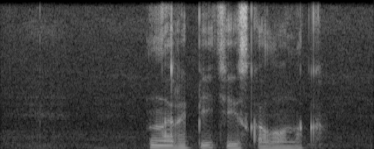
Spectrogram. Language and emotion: Russian, neutral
